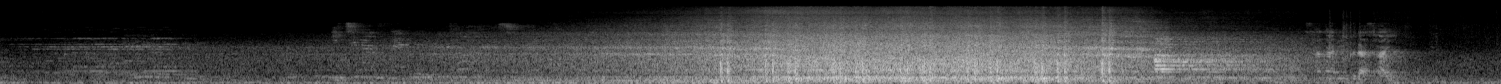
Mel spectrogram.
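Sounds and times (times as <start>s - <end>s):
train wheels rushing on rails: 0.0s - 15.0s
wheels clacking over rail joints: 6.2s - 11.6s.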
